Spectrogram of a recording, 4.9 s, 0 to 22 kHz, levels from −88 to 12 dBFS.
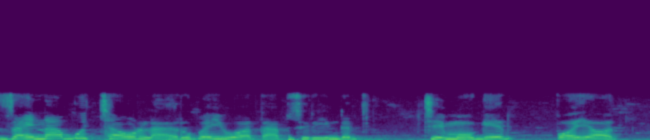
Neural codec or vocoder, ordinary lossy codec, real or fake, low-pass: none; none; real; 7.2 kHz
